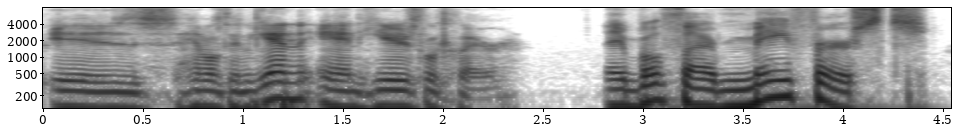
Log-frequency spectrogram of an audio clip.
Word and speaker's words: Leclerc: All right, so we've got Hamilton and Leclerc. Leclerc. The C is silent. Leclerc. The C is silent. The second C is silent. Yeah. The first C is hard.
